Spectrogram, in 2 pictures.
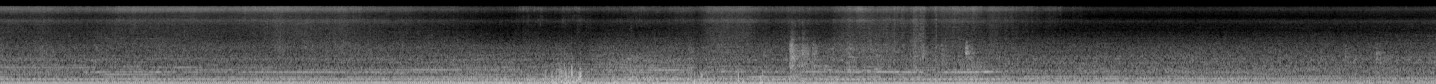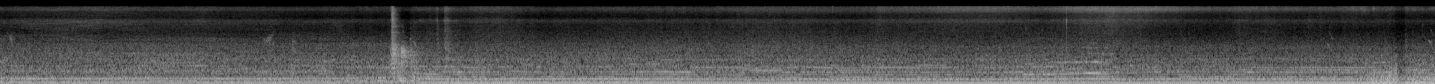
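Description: Hitachi long-reach excavator's diesel engine and hydraulics running steadily under load, heard from the operator's cab, as the long arm works the bucket through the river and lifts it out. A few short knocks, the sharpest about 18 seconds in.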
